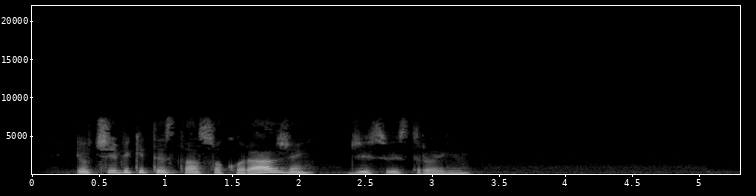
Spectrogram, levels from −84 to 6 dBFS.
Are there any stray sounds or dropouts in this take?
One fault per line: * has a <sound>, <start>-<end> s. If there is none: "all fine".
all fine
